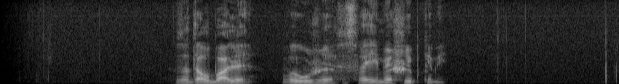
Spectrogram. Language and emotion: Russian, angry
